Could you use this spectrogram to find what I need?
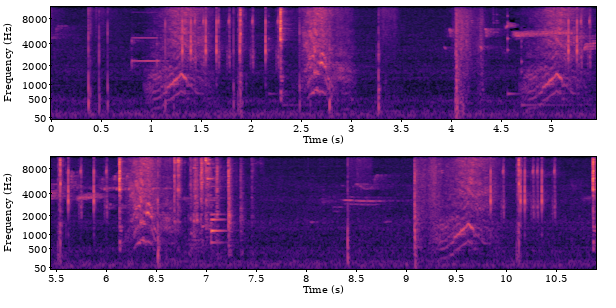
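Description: A short rising whoosh sounds as a game menu opens.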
